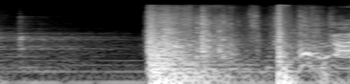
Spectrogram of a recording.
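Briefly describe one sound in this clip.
A man is slammed down onto a table with a loud thud.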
